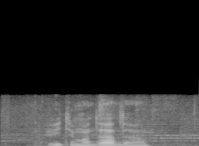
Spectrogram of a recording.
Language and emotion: Russian, sad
